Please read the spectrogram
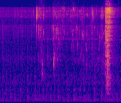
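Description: Faint bubbling of a tomato-based curry gravy simmering in a steel kadhai, with a few small pops.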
